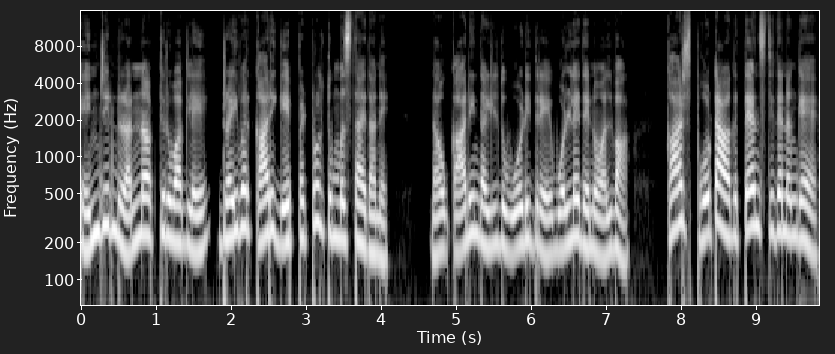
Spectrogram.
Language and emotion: Kannada, fearful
